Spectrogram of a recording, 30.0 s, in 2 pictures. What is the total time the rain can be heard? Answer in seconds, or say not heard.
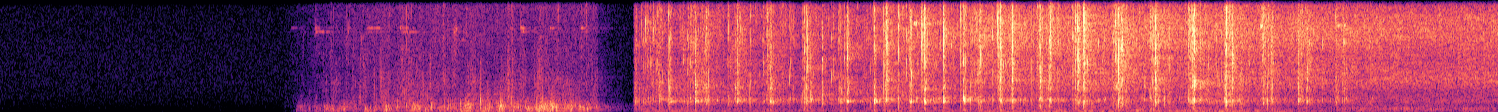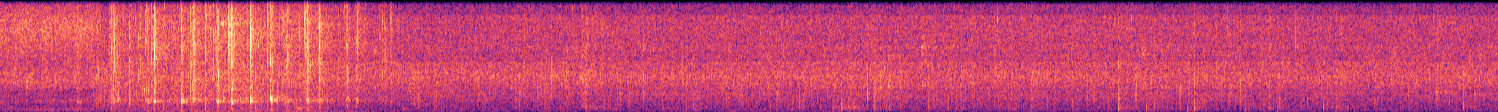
20 s.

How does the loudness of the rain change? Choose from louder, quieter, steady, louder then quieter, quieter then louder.
steady.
